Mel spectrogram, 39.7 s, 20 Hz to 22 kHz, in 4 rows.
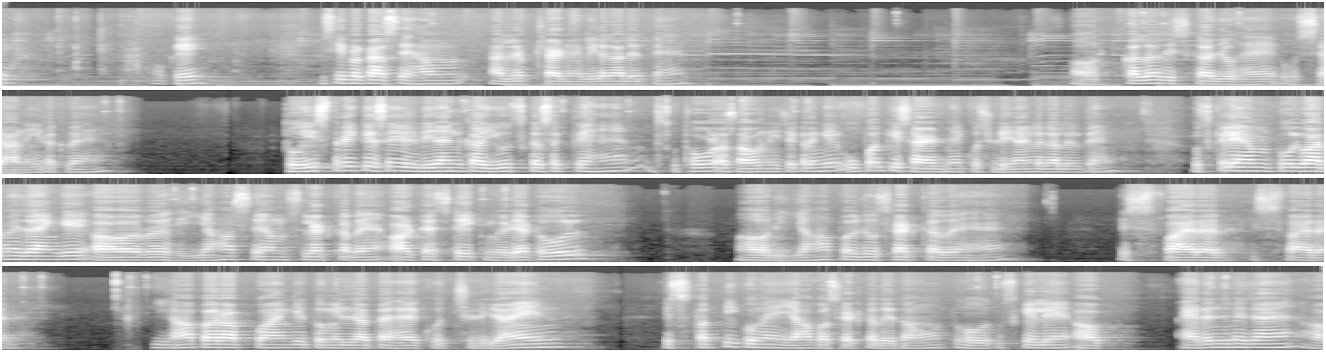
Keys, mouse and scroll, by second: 1.2 KP_1, 2.1 KP_5, 2.6 KP_Enter, 4.9 click, 7.2 click, 8.7-9.3 scroll down 1, 10.2 click, 11.6-13.3 scroll up 1, 15.0 click, 15.7 click, 16.3 click, 17.5 click, 17.9 scroll down 1, 18.5-20.6 scroll up 1, 22.8 click, 31.6 click.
